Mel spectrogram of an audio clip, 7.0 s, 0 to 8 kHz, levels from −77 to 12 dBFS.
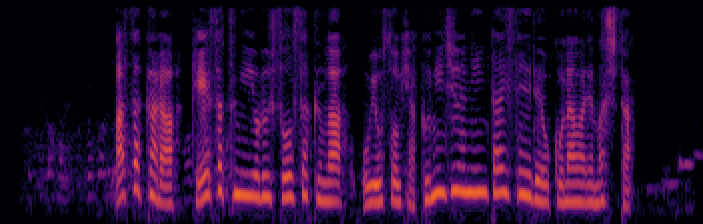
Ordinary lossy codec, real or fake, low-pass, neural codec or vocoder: AAC, 32 kbps; fake; 7.2 kHz; codec, 16 kHz, 2 kbps, FreqCodec, larger model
